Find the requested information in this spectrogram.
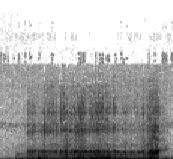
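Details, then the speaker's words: A single long, rough, rattling snore of about two seconds from an animated TV show (The Simpsons), simulated snoring. "никогда ни за что привыкну я к своему храпу как привыкла говорить Джордж Буш младший к тому же ты в постели издашь и интересные звуки"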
